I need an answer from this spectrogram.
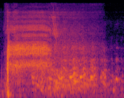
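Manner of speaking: long, exaggerated sniff; imitated sniffing. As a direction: mimic kids breathing in the smell of fresh copies. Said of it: "they always went like this".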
